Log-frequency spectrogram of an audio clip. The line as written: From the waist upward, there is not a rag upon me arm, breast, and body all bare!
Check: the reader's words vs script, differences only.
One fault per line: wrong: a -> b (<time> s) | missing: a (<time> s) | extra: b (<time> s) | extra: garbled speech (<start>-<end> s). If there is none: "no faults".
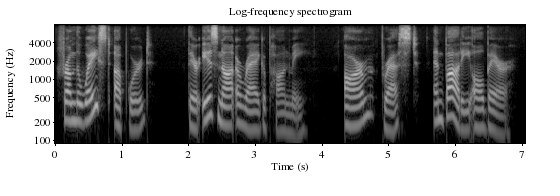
no faults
